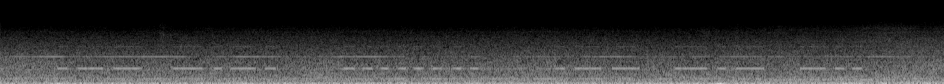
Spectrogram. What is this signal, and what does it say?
Morse code, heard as a keyed tone, hand-sent with a straight key, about 13 wpm, 750 Hz, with radio static, a narrow filter and street noise. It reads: WC <HH> WKD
